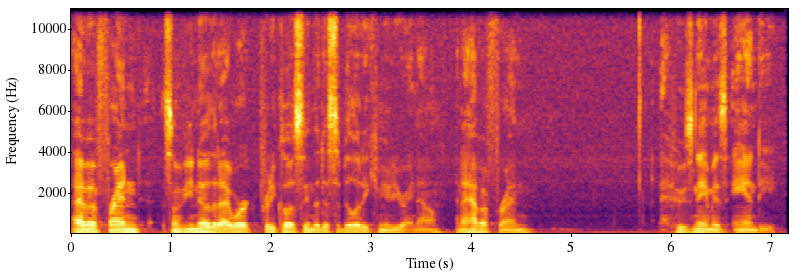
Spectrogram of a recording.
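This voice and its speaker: Dark-voiced male preacher in his thirties. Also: lowish voice, fast. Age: 30s. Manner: storytelling preacher, swings between raised urgency and quiet intimacy; self-deprecating asides. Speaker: pastor. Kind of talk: sermon. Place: church.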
